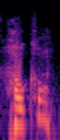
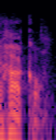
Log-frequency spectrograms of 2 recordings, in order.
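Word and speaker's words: Hochul: does anybody know who's kathy hokel or is it huckle anybody know who cathy hockle hulkel is it's spelled h-o-c-h-u-l now you're all running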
